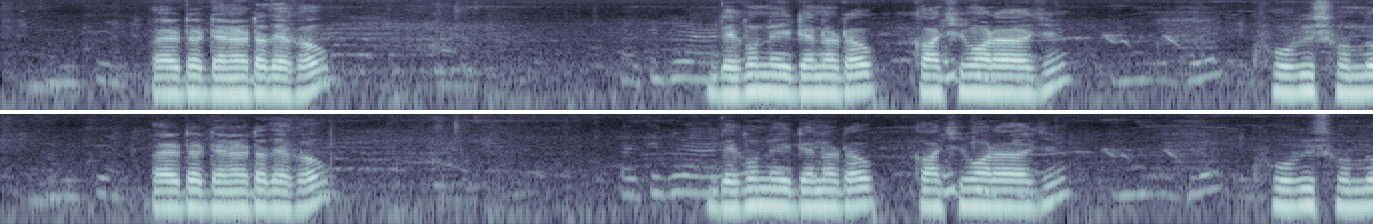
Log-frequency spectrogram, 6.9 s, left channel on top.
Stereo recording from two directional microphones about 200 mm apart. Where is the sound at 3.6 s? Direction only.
Centre (ahead or behind).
